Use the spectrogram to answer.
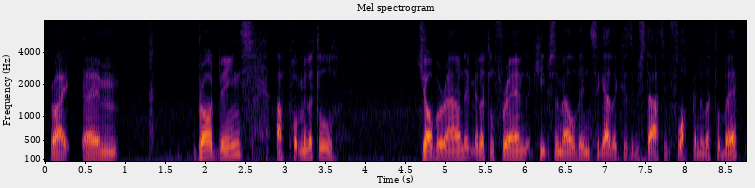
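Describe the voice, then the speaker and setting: A man's voice: mid-range voice, steady tone, moderate pace, a little mellow, no room sound. Man, middle-aged, casual allotment vlog, chatty and rambling, a bit out of breath, recorded outdoors on a phone. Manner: chatty, rambling, mild swearing. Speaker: allotment vlogger. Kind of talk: casual garden tour vlog.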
